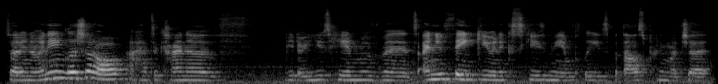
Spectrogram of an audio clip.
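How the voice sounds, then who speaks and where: A woman's voice: medium pitch, fast talker, a little hiss or hum. Reflective young woman, roomy sound. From born in Syria, raised in the US. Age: 20s. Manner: conversational, reflective, frequent "um" and "you know" fillers. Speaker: college student, interviewee. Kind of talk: personal storytelling interview. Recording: roomy echo.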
